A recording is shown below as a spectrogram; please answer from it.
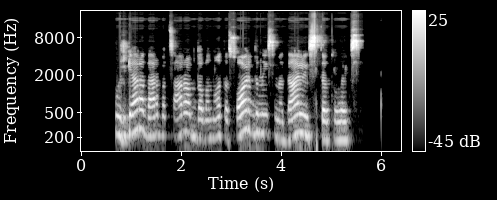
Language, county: Lithuanian, Kaunas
